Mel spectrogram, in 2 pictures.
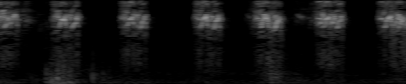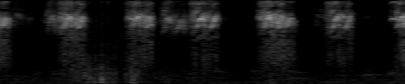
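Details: Pakistani sparrow chicks waiting for insects from a quickly returning mother chirp insistently, with about two high, harsh, buzzy notes each second in an even series and brief quiet between calls.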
